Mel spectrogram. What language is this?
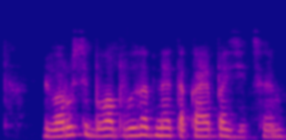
Belarusian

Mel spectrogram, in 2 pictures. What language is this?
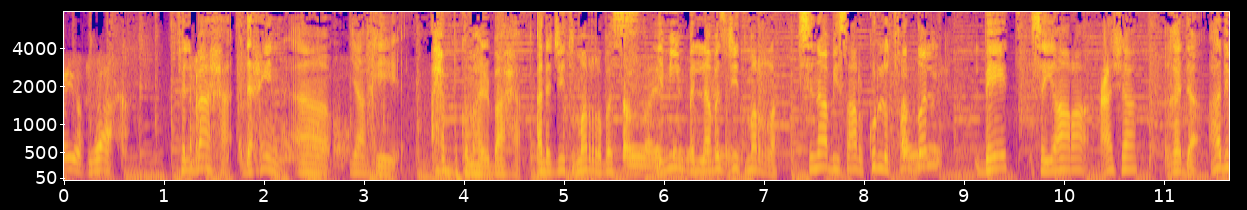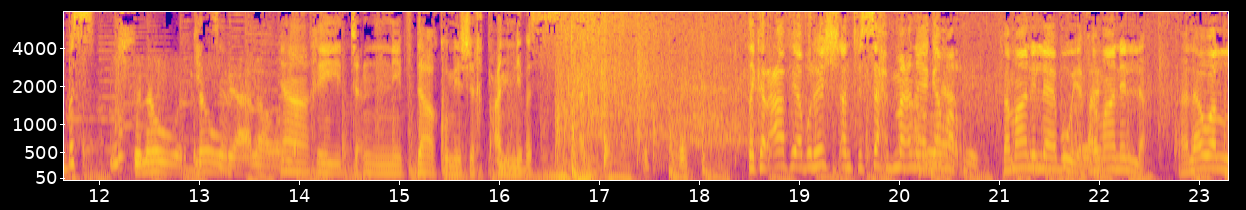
Arabic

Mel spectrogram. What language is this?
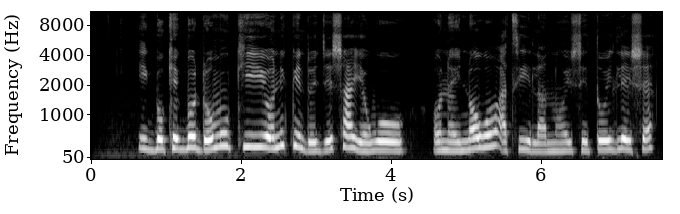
Yoruba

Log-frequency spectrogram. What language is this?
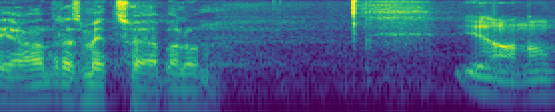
Estonian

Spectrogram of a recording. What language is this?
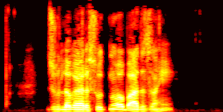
Nepali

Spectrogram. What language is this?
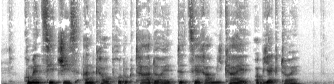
Esperanto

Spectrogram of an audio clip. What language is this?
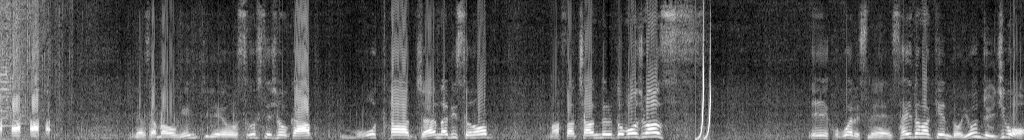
Japanese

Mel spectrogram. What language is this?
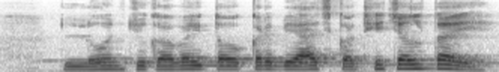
Magahi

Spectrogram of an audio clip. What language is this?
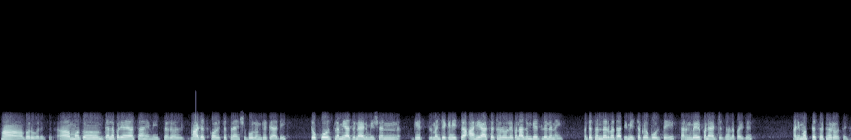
Marathi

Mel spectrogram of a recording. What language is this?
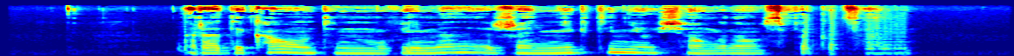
Polish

